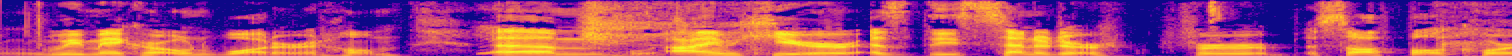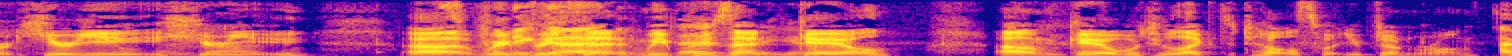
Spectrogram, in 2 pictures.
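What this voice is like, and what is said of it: Put-on stereotyped character voice. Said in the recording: “This is my lesbian impression.”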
